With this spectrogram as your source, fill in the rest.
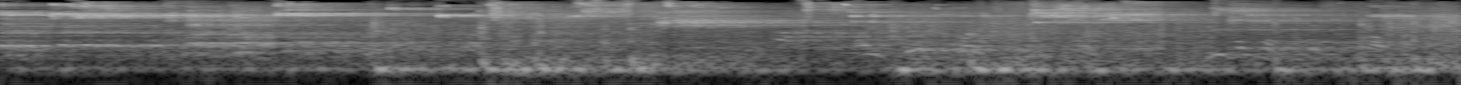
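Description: A basketball bounces repeatedly on a wooden floor.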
